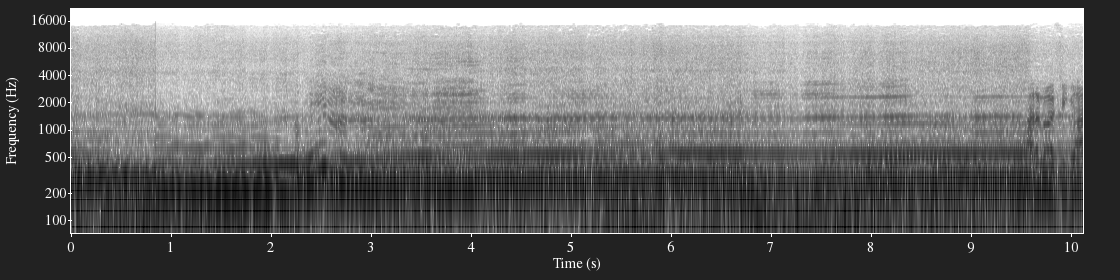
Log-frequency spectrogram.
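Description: Sport bike engines running under way with heavy wind rumble on the camera's microphone, while the blue Yamaha sport bike alongside is held up in a wheelie. The engine note drops about a second in, blips up and back down about two and a half seconds in, then holds a steady note that climbs slowly.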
